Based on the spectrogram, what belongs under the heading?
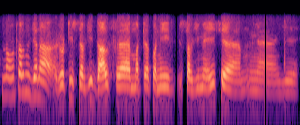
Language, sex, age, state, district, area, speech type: Maithili, male, 45-60, Bihar, Supaul, rural, conversation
